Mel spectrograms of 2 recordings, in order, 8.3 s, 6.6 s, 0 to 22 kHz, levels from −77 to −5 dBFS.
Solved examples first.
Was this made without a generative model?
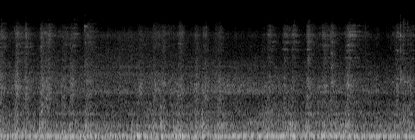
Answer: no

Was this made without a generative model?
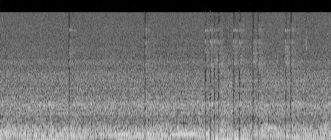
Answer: yes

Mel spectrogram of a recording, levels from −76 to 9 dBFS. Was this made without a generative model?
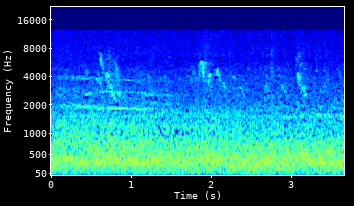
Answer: yes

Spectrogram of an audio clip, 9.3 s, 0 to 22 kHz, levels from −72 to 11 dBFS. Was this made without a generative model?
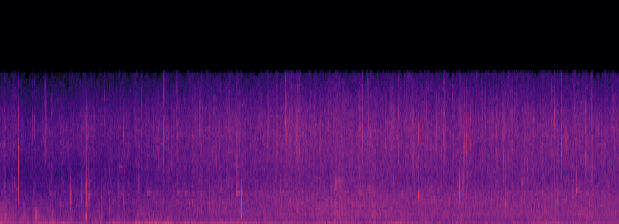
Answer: no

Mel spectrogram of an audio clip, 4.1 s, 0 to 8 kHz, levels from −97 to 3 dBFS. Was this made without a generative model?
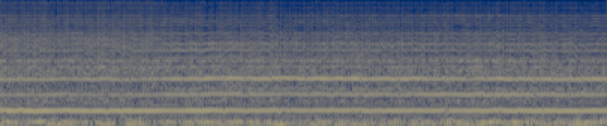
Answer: no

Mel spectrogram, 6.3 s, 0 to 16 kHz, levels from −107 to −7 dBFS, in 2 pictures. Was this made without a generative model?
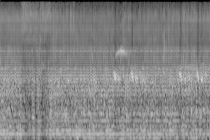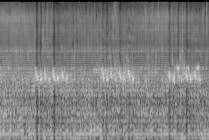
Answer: no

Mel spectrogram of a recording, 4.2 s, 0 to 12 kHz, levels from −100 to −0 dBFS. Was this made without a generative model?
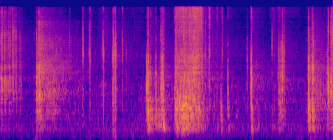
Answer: no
